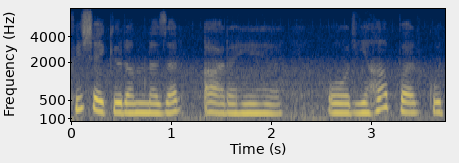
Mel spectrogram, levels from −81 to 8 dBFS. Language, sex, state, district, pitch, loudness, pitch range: Hindi, female, Rajasthan, Jaipur, 210 Hz, -14 LUFS, 205-220 Hz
